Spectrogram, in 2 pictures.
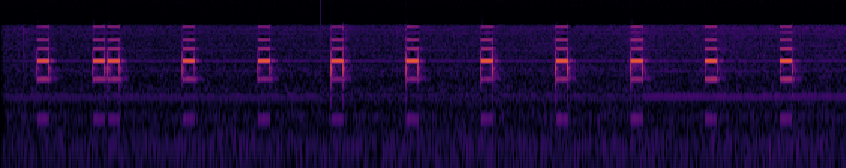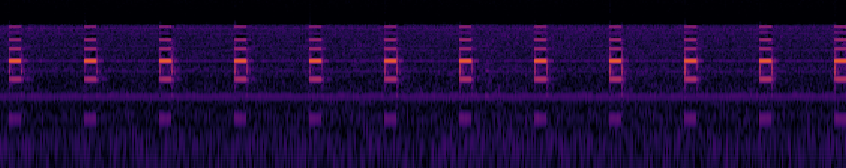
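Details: Steady electronic beeps about once a second over a constant hum: a repeating patient monitor alarm.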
